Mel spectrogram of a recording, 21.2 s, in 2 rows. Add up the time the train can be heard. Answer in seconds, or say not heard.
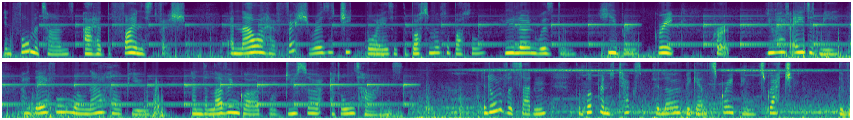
21 s.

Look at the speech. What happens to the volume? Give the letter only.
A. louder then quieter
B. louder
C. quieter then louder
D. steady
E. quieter
D.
